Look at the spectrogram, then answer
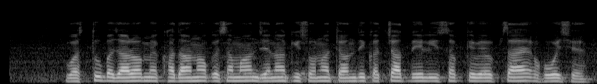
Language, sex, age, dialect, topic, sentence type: Maithili, male, 25-30, Angika, banking, statement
